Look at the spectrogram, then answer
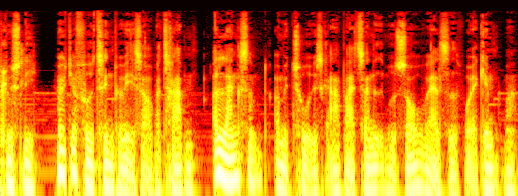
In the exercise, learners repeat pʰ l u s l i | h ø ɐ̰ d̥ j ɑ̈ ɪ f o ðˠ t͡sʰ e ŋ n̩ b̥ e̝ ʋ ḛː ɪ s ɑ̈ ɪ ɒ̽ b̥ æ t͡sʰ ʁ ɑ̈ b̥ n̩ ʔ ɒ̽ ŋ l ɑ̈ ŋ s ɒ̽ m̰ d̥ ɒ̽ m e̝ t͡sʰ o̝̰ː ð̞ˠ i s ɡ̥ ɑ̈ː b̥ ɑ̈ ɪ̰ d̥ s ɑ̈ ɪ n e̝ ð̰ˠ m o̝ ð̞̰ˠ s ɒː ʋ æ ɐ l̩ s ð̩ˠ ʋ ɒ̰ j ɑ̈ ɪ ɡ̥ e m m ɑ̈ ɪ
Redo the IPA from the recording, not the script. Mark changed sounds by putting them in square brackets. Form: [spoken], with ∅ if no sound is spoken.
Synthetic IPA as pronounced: pʰ l u s l i | h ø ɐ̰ d̥ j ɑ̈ ɪ f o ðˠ t͡sʰ e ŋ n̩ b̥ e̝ ʋ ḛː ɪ s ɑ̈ ɪ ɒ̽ b̥ æ t͡sʰ ʁ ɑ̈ b̥ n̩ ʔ ɒ̽ [∅] l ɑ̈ ŋ s ɒ̽ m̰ d̥ ɒ̽ m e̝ t͡sʰ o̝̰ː ð̞ˠ i s ɡ̥ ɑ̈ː b̥ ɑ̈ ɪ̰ d̥ s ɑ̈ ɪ n e̝ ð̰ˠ m o̝ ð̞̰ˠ s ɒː ʋ æ ɐ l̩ s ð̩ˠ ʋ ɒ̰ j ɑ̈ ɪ ɡ̥ e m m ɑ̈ ɪ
